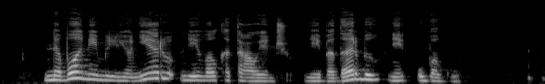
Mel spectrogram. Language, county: Lithuanian, Klaipėda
